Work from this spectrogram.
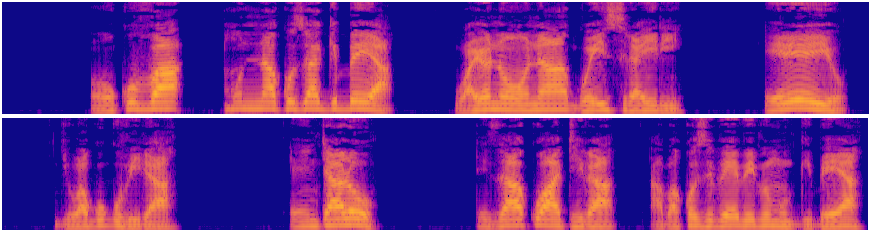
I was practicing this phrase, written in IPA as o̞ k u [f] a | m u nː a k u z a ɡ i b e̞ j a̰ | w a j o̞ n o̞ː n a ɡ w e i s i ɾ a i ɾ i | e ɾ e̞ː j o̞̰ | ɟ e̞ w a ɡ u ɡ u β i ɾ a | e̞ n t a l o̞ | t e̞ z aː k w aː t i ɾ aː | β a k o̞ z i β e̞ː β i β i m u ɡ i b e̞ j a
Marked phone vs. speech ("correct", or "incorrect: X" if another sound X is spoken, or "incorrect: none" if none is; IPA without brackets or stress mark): incorrect: v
